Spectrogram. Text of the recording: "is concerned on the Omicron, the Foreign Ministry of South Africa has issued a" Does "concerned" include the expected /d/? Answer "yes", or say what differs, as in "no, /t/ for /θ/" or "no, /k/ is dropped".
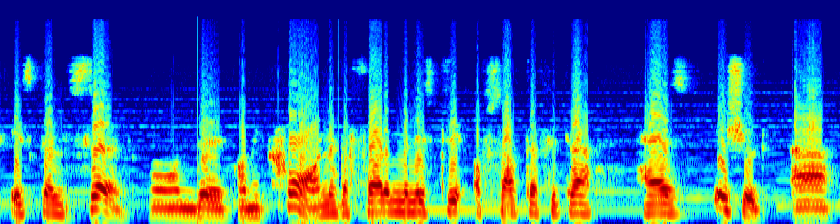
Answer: yes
